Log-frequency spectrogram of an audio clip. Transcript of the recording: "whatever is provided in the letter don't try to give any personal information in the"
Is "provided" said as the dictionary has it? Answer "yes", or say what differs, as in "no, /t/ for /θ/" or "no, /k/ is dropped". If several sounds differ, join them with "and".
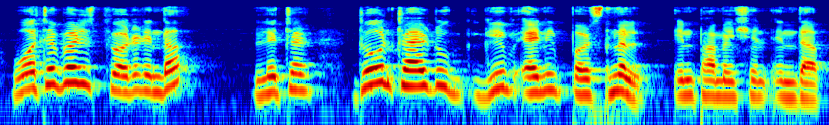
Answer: no, /ɹ/ is dropped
